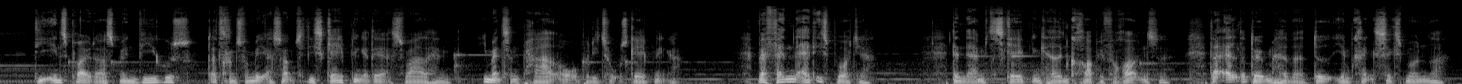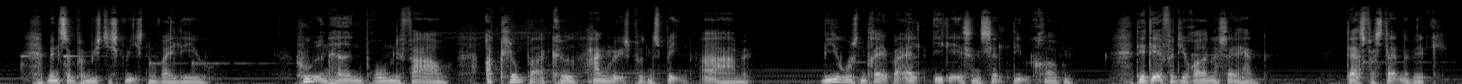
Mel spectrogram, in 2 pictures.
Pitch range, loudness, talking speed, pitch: 75-100 Hz, -25 LUFS, 190 wpm, 85 Hz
